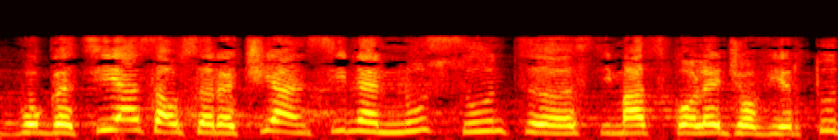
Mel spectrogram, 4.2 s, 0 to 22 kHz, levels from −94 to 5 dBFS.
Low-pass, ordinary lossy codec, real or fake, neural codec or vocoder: 7.2 kHz; none; real; none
